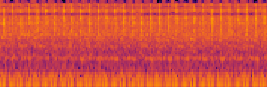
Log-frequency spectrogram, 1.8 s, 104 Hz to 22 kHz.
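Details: 1983 Honda V45 Sabre VF750S V4 after fuel leak repair, new battery, fan run manually: steady, even low burble at idle with no misses, ticks or knocks; normal idle.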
